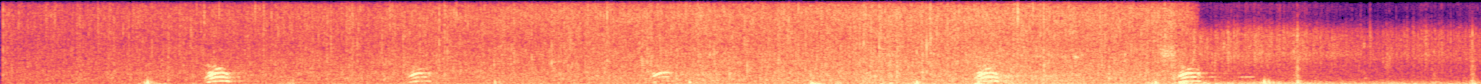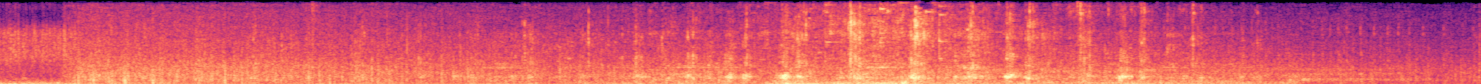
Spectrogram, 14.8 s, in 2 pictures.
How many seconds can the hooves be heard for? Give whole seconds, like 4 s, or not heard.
6 s.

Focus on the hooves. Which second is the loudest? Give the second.
12 s.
